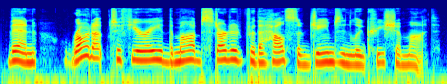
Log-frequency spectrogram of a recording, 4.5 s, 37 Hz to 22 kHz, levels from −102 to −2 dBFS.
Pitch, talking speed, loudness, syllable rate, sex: 205 Hz, 215 wpm, -21 LUFS, 5.6 syllables/s, female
